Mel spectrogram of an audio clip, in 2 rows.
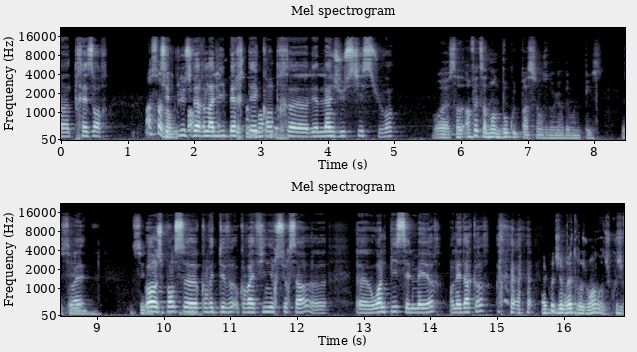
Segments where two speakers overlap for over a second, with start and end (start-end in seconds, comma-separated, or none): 1.4-3.1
